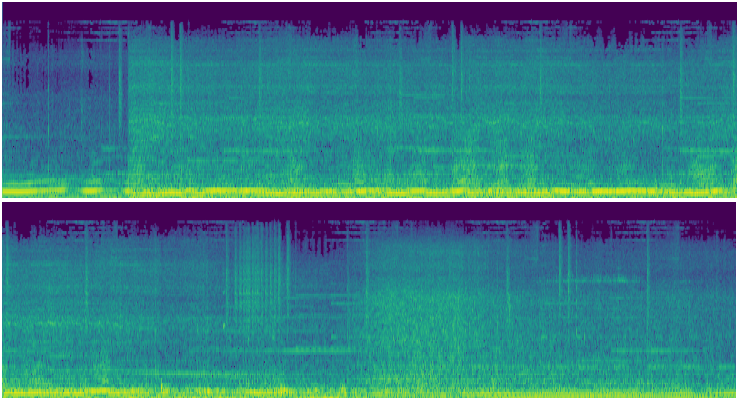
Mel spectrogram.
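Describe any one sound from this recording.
A vehicle engine growls and revs as it drives.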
